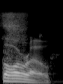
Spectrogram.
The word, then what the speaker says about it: Thoreau: writing about Henry Thoreau, which everyone Ah, mispronounces Thoreau, but it's the actually road. Thoreau, in case you care.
